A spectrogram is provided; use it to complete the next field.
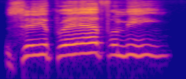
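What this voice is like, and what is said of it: Sung impression of a singer. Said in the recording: “That was me doing my impression of the person singing”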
